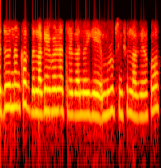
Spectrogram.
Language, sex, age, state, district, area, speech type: Manipuri, female, 18-30, Manipur, Kangpokpi, rural, conversation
